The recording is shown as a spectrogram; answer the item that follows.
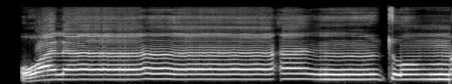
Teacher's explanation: دوبارہ سے مد منفصل ہے، 2.5 سے 3 الف کے برابر کھینچ کر ادا کریں گے۔ انتم، نون ساکن، نون ساکن کے بعد آگے تا ہے، اخفا کا قاعدہ اپلائی ہوگا، 1 الف کے برابر غنہ کرنا ہے۔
